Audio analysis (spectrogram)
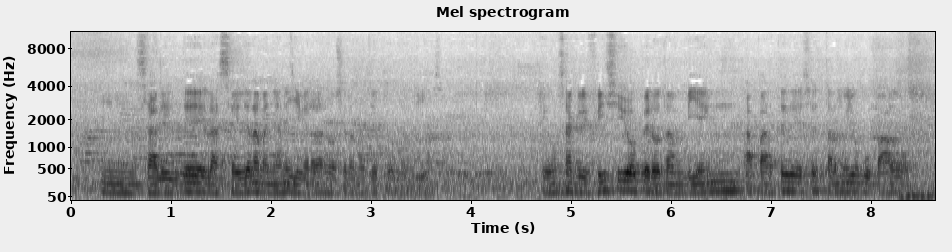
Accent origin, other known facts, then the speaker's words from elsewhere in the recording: Fundación, Magdalena, Colombia; moved away; el día que yo me vine del municipio de Fundación, se me vino el mundo encima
